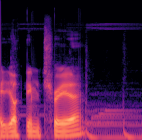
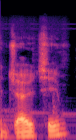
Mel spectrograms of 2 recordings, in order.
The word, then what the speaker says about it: Joachim Trier: our next film um Sentimental Value directed by Yokim Tria. Is that how you say his name? Yeah. You don't say you don't say Joe Chim.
